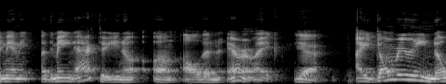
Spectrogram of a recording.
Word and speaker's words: Ehrenreich: I wrote down, like, Aaron, like the name Aaron, and then Aaron Reich, like, Third Reich.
